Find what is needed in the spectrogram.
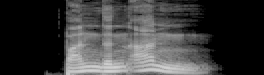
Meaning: first/third-person plural preterite of anbinden
- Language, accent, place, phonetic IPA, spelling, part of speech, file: German, Germany, Berlin, [ˌbandn̩ ˈan], banden an, verb, De-banden an.ogg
